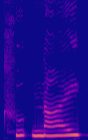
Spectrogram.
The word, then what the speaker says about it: Kootenai: This was hosted by I think it's pronounced Kootenai, Kootenai, Kootenai, County Republican Central Committee.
